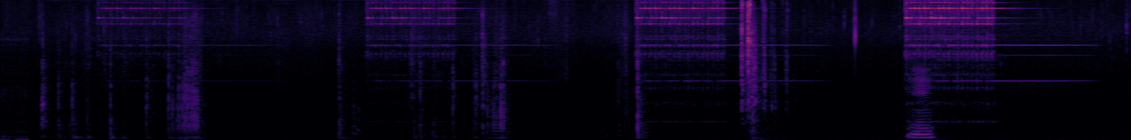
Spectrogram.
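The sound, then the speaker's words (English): An old-style telephone bell rings in a radio station studio in several bright, metallic bursts separated by pauses, clear, with a few soft thumps in between and no talking. “Mike walked back into the studio as the phone rang once more.”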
